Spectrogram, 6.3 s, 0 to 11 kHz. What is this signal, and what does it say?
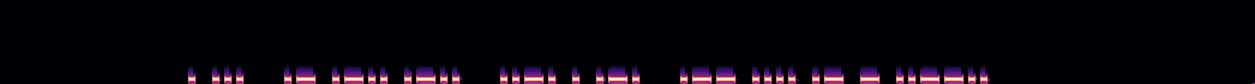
Morse code, heard as a keyed tone, about 40 wpm, 700 Hz. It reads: ES ALL FER WHAT?
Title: Sentences from Top 100 Words and Abbreviations 40wpm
